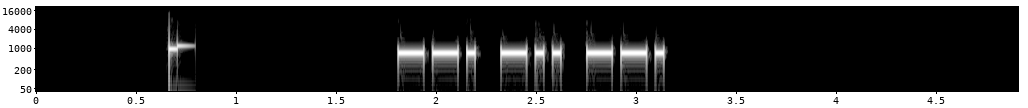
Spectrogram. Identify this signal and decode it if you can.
Morse code, heard as a keyed tone, about 28 wpm, 700 Hz. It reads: GDG
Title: USA Call Sign Postfixes - 3 Letters 28wpm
